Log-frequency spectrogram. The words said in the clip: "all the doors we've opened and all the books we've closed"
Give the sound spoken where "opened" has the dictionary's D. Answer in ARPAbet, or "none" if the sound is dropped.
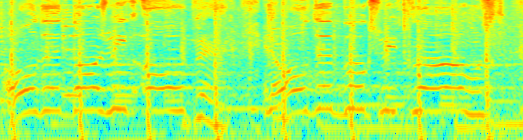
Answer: none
